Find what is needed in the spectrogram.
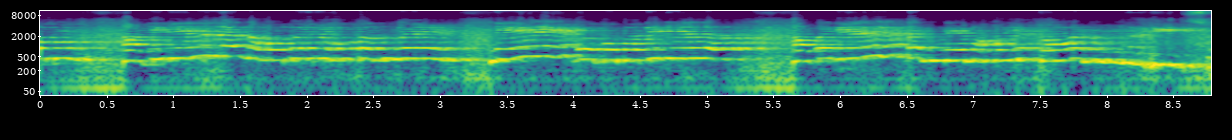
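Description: A single high-pitched voice sings a slow melody in long held notes with ornamental bends and slides, breaking briefly between phrases every two to three seconds.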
